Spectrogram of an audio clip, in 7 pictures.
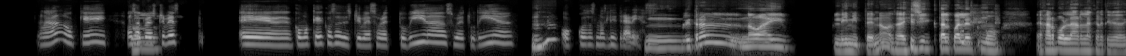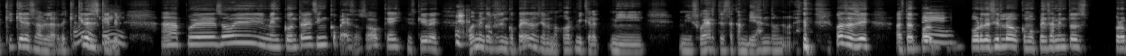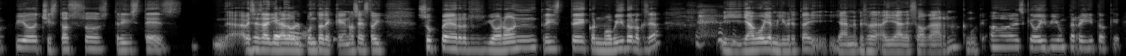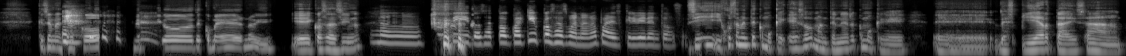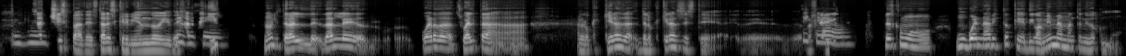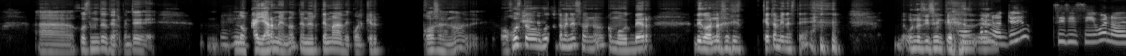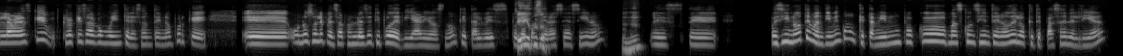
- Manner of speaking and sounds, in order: chuckle; laugh; laugh; chuckle; chuckle; laugh; laugh; laugh; chuckle; laughing while speaking: "Unos dicen que, es es"
- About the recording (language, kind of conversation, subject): Spanish, podcast, ¿Qué hábitos te ayudan a mantener la creatividad día a día?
